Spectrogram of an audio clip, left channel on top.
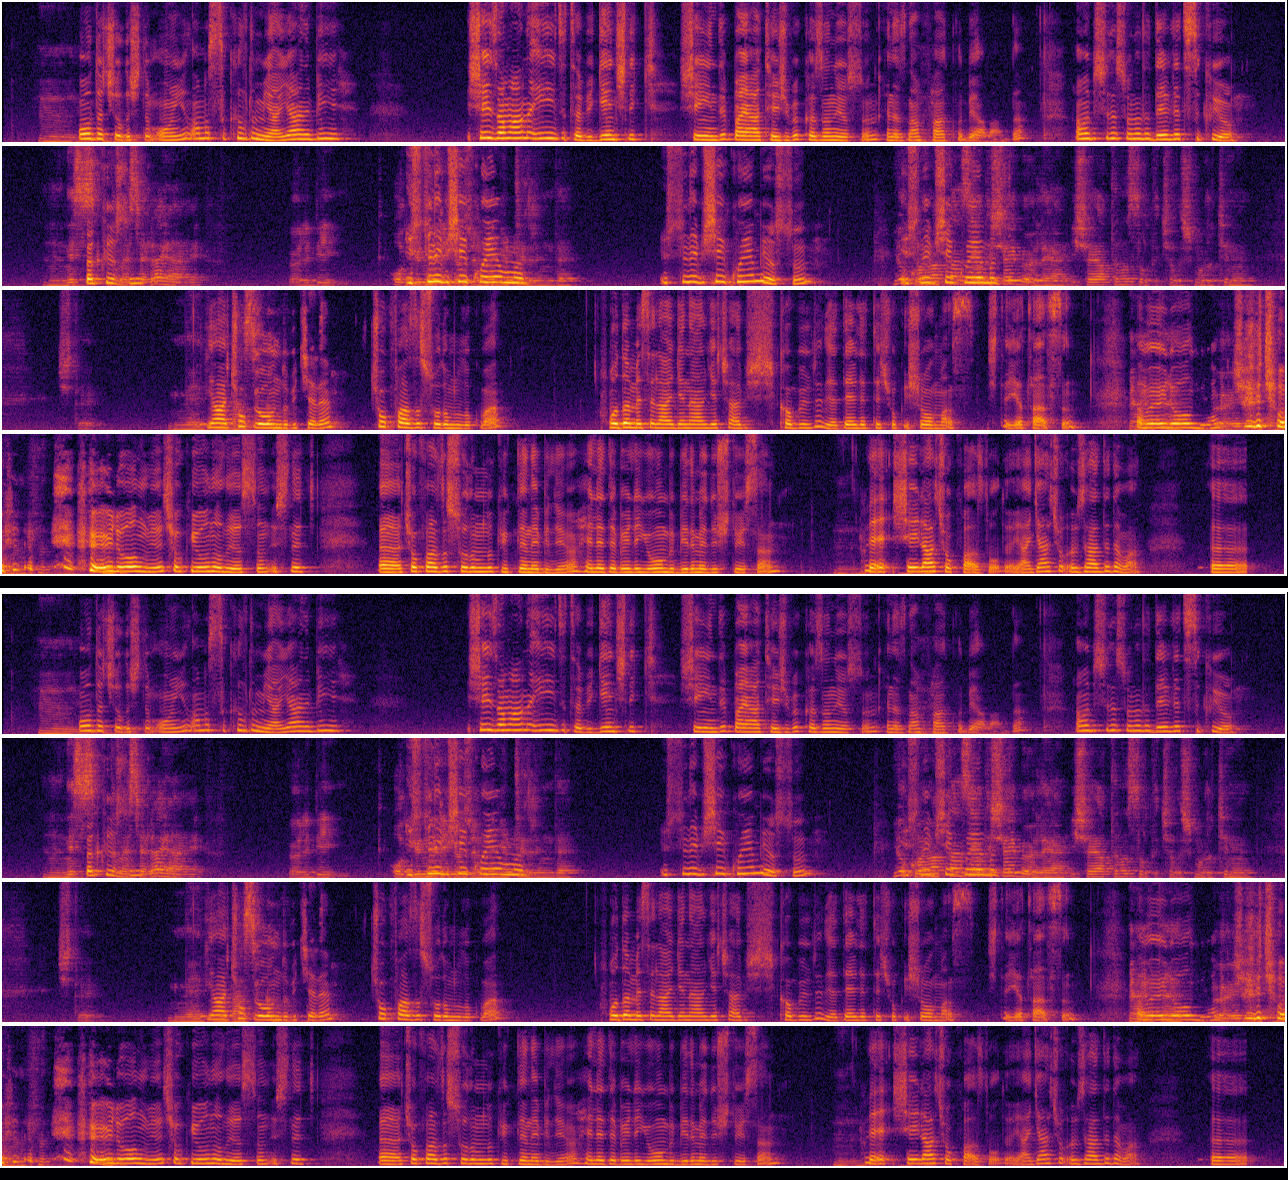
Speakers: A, on the right; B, on the left.
A: Hı
B: Orada çalıştım 10 yıl ama sıkıldım ya. Yani bir Şey zamanı iyiydi tabii. Gençlik şeyinde bayağı tecrübe kazanıyorsun. En azından
A: hı.
B: farklı bir alanda. Ama bir süre sonra da devlet sıkıyor.
A: Nesi sıktı
B: Bakıyorsun
A: mesela yani böyle bir o günleri
B: üstüne bir
A: göz
B: şey koyamı
A: önüne getirdiğinde.
B: üstüne bir şey koyamıyorsun.
A: Yok
B: E, Üstüne
A: koymaktan
B: bir şey koyamadı.
A: ziyade şey böyle yani iş hayatı nasıldı çalışma rutinin işte neydi
B: Ya
A: neden
B: çok
A: sıkıldım
B: yoğundu bir
A: falan.
B: kere. Çok fazla sorumluluk var. O da mesela genel geçer bir şey kabuldür ya devlette çok iş olmaz. İşte yatarsın.
A: Evet
B: Ama öyle
A: evet
B: olmuyor.
A: öyle
B: <laughs> Çok,
A: değil
B: çok
A: aynen.
B: <laughs> öyle olmuyor. Çok yoğun oluyorsun. Üstüne Ee, çok fazla sorumluluk yüklenebiliyor. Hele de böyle yoğun bir birime düştüysen.
A: <laughs> Hı hı.
B: Ve şeyler çok fazla oluyor. Yani gerçi o özelde de var. Ee,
